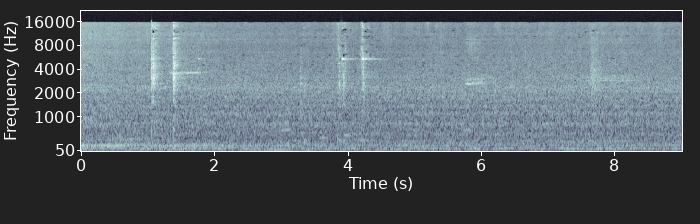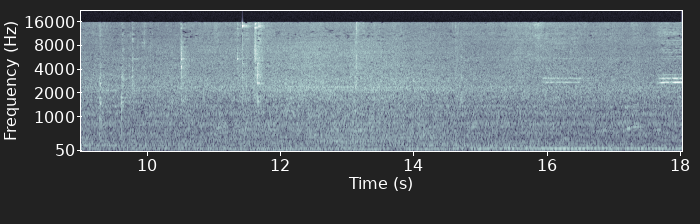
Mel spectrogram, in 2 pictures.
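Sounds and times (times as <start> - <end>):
low rumble of vehicles: 0.0 - 18.0
light metallic clicks: 9.3 - 12.0.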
